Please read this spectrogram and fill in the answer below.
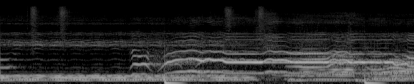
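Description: Gospel song of layered, hummed vocal harmonies under a sustained sung melody line. A soft low beat falls about every two seconds.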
